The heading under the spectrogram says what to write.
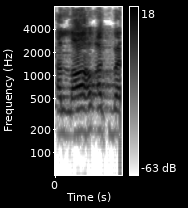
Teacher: اللہ کا جو لام ہوتا ہے نا اس کو پر پڑھتے ہیں، اس کو تفخیم کہتے ہیں قراء کی زبان میں۔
